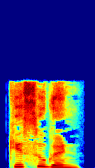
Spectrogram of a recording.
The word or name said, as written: ಘಸಕ್ಕನೆ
